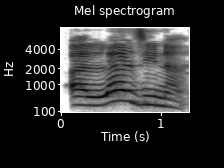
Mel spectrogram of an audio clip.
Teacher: huruf dza yang makhrajnya di tengah lidah dan gigi seri atas dengan getaran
